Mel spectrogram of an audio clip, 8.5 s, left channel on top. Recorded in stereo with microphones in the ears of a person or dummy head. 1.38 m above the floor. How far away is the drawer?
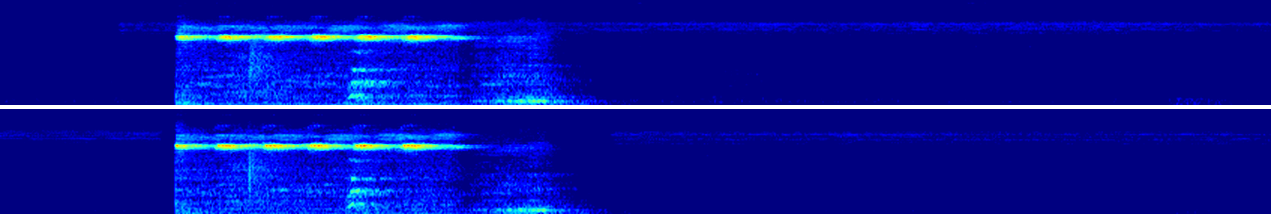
About 0.8 m.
